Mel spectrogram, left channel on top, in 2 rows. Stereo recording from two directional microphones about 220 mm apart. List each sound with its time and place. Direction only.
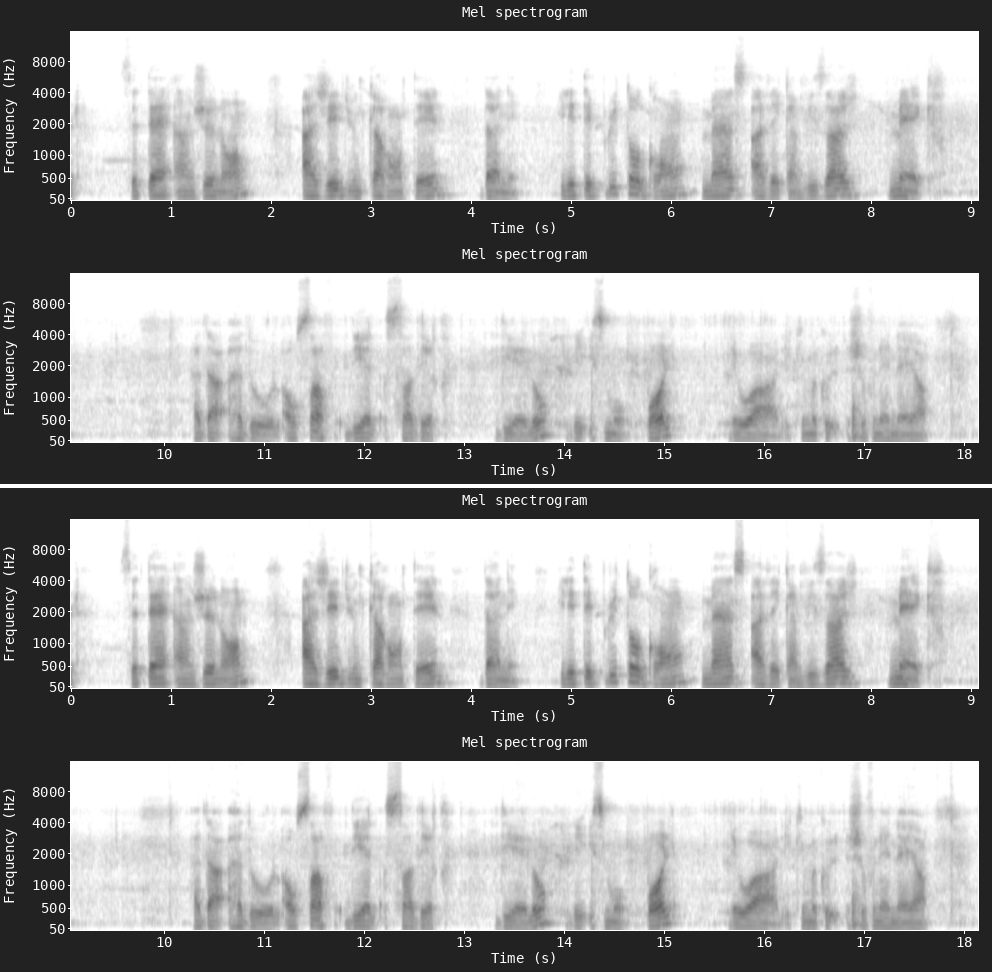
0.6 s speech: 40° right (ahead or behind)
10.2 s speech: 35° right (ahead or behind)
